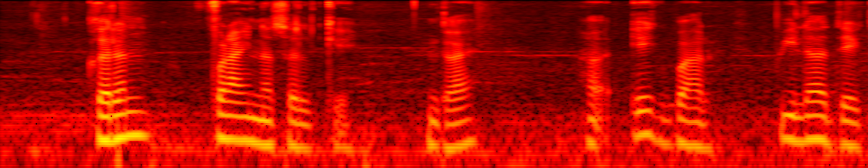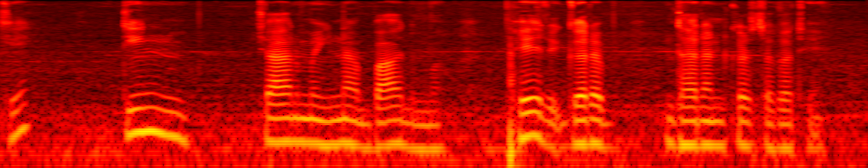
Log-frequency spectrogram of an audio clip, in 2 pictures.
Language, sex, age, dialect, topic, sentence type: Chhattisgarhi, male, 18-24, Western/Budati/Khatahi, agriculture, statement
